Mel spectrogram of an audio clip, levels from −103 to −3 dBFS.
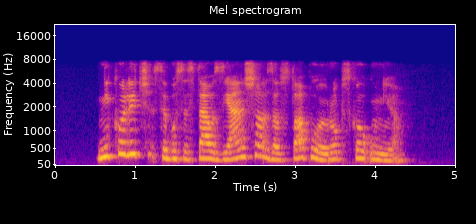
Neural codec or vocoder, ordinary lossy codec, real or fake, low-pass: none; Opus, 24 kbps; real; 7.2 kHz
